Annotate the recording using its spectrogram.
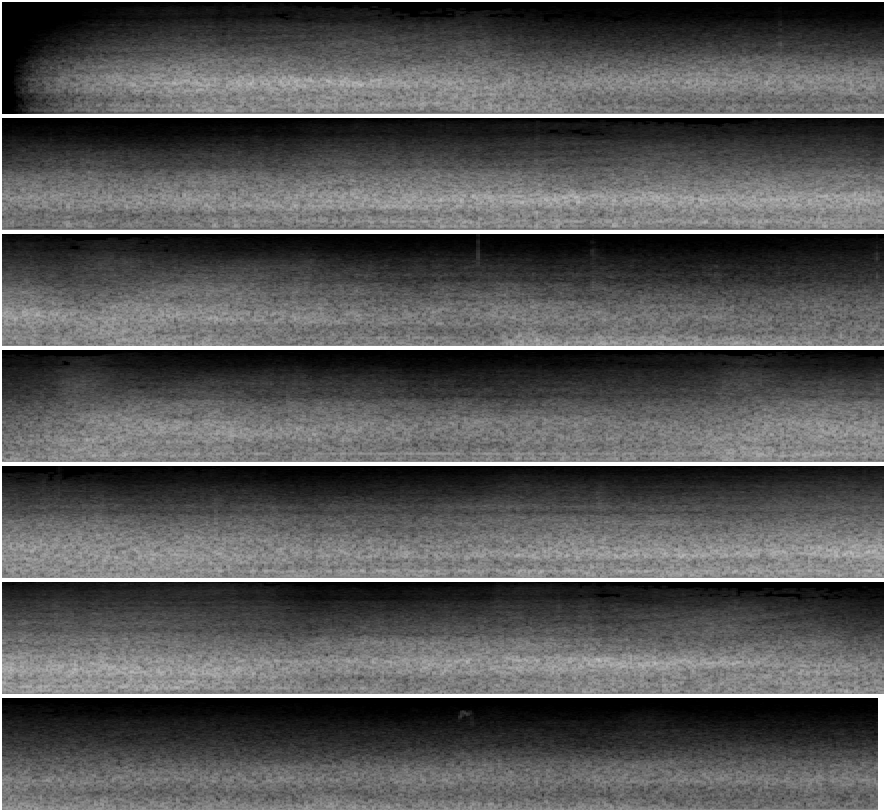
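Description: Road traffic passing on a dual carriageway, heavy lorries and cars going by one after another. Tyre and engine noise swells and fades with each pass, rising from silence in the first second.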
